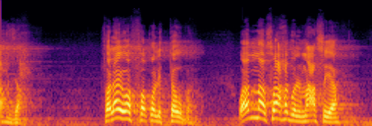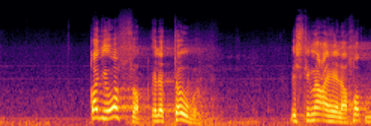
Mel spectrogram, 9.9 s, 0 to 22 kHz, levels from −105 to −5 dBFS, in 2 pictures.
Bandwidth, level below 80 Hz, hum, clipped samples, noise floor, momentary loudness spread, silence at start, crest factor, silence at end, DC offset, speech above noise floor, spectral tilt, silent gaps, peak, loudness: 9.6 kHz; -42 dBFS; none; under 0.1%; -46 dBFS; 16 LU; 0 s; 16 dB; 0 s; under 0.1%; 33 dB; -6.5 dB/octave; none; 0 dBFS; -14 LUFS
